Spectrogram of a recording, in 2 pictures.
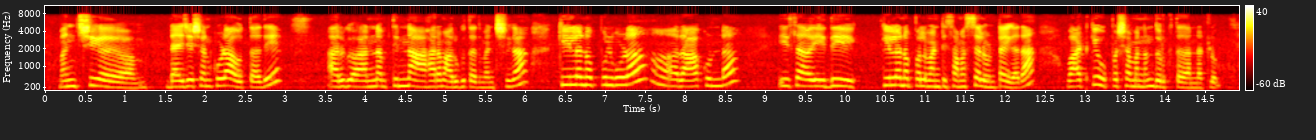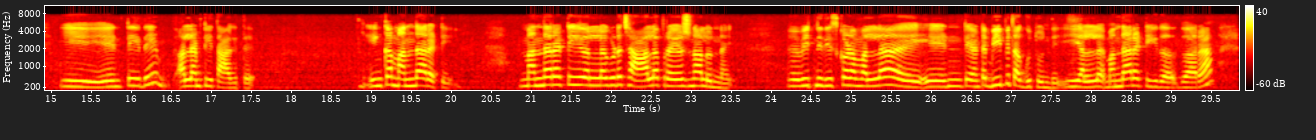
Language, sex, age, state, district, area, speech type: Telugu, female, 30-45, Telangana, Nalgonda, rural, spontaneous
